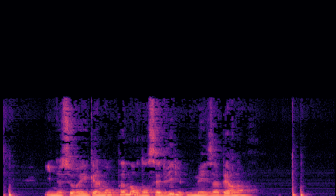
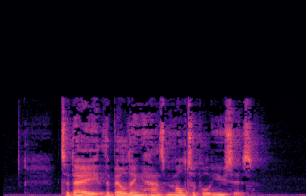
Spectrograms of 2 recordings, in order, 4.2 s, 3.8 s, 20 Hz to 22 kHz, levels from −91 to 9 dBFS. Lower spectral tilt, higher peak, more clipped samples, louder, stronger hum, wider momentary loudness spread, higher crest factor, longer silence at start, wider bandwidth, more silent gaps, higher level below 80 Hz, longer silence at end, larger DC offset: first, -7 dB/octave vs -5 dB/octave; about the same, -4 dBFS vs -2 dBFS; neither; about the same, -19 LUFS vs -18 LUFS; neither; about the same, 11 LU vs 9 LU; about the same, 14 dB vs 16 dB; second, 0.05 s vs 0.75 s; about the same, 11.5 kHz vs 11.5 kHz; neither; second, -48 dBFS vs -40 dBFS; second, 0.4 s vs 0.65 s; neither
